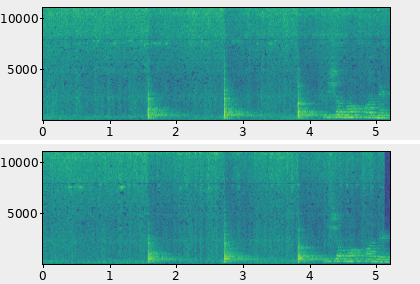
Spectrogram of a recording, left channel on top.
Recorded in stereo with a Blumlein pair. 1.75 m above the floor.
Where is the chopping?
20° left, 0.7 m.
